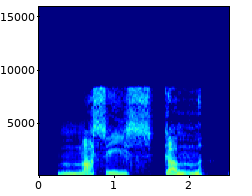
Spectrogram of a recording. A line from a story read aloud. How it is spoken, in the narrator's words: growled Peavey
